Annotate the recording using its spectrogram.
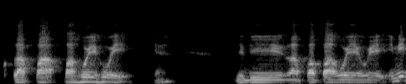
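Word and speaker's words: pāhoehoe: Pahue Hue, sorry, bukan Pahuhu, dibacanya jadi Pahue Hue, Pahue Hue.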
